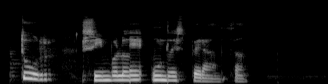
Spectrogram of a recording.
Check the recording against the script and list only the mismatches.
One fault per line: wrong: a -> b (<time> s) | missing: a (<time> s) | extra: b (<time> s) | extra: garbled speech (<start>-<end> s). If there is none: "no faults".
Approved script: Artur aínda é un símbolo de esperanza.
wrong: aínda -> símbolo (0.9 s)
missing: símbolo (1.6 s)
